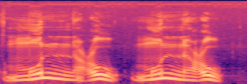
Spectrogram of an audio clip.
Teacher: এখানেও তানউইন বা নুন সাকিন একই জিনিস, পরে আইন আছে, স্পষ্ট করে বলতে হবে গুন্নাটাকে স্বাভাবিক রেখে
